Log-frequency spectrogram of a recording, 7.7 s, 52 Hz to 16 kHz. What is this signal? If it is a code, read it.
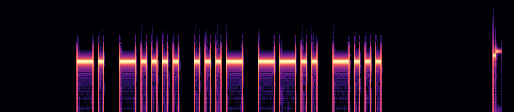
Morse code, heard as a keyed tone, about 15 wpm, 700 Hz. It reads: N6VZB
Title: USA Call Signs Repeated 3x 15wpm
